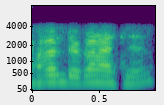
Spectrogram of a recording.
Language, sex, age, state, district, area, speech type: Bengali, male, 45-60, West Bengal, Uttar Dinajpur, urban, conversation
